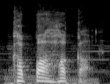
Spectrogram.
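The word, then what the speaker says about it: kapa haka: In our pause for pronunciation today, we're going to look at the word kapahaka. And I've picked this word because it is quite a simple word in that it's only got one vowel, that being A, yet it is still a word that I quite often hear butchered.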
